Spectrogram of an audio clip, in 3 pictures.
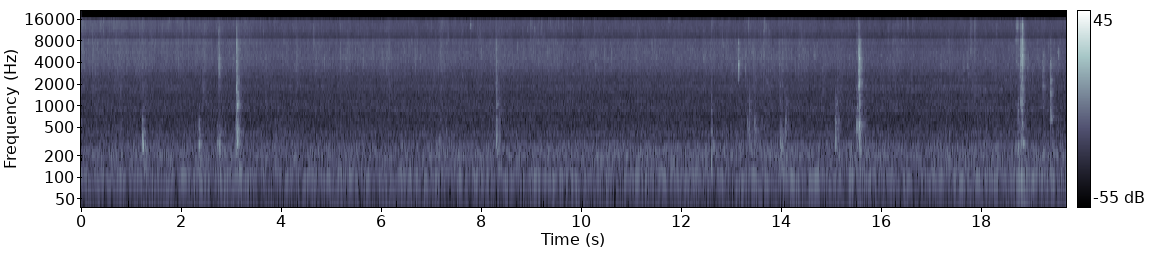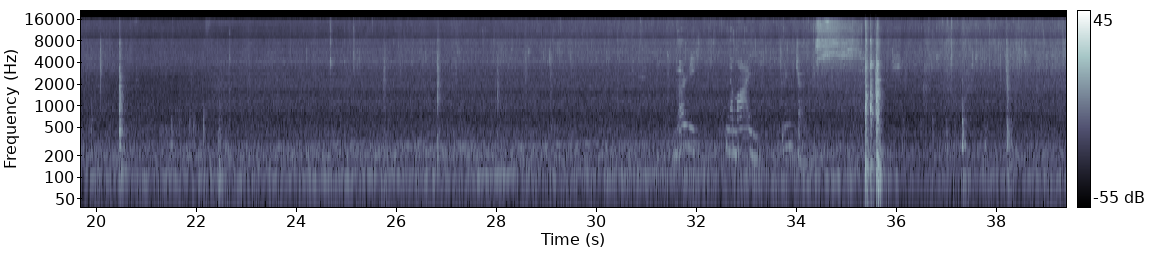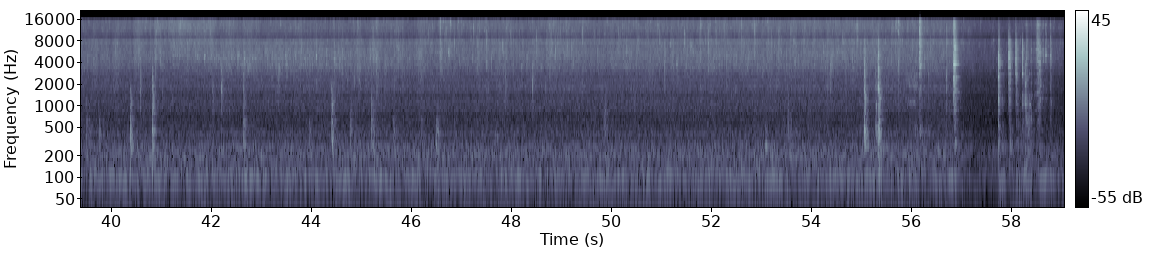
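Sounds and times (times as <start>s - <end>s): food sizzling in a frying pan: 0.0s - 59.0s.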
